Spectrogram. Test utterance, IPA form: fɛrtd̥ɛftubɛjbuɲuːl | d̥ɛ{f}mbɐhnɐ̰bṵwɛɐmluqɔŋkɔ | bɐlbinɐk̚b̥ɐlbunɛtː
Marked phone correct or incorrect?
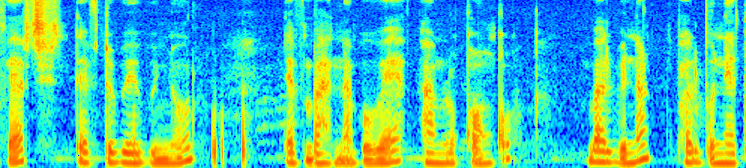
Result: correct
